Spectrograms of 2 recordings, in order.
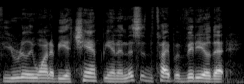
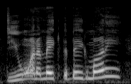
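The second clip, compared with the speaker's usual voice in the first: usual speaking voice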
